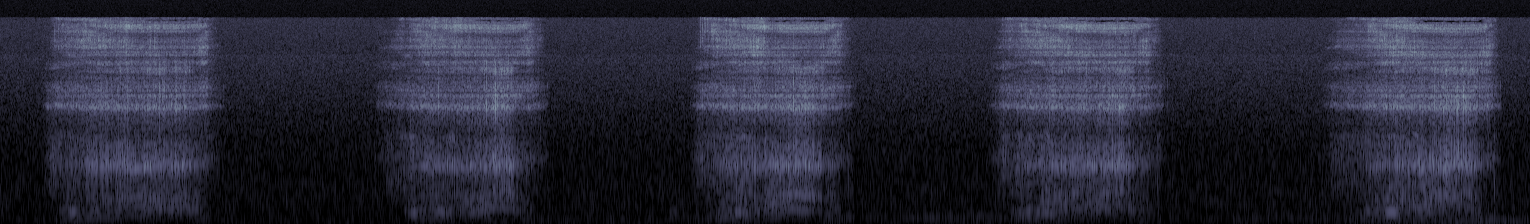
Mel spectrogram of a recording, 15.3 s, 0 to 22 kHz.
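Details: Self-recorded sleeper, fell asleep fast around 8:45, self-described deep REM sleep (sleep apnea only hashtagged): regular rasping inspiratory snores about 19 a minute, quiet gaps between; steady snoring.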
